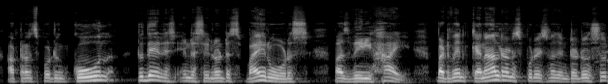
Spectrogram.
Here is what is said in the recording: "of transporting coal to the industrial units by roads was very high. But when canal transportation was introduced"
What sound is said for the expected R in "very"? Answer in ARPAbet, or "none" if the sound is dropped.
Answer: R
